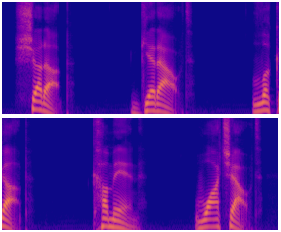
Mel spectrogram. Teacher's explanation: The consonant at the end jumps right onto the vowel at the beginning. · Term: consonant to vowel links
